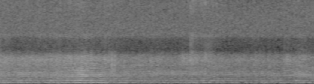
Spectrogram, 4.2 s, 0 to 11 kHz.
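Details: Honey bees feasting at a 3D printed feeder inside a Colorado garage on a warm January day; an even, dense wingbeat hum from many bees, briefly swelling as one flies near.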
